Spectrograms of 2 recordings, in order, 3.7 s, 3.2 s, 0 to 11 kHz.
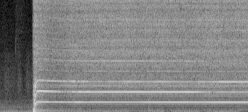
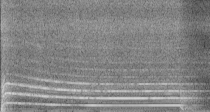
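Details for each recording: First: Harbor Freight Central Pneumatic 90° air drill, measured about one foot away: snaps to a steady high even whine, holds, shuts off cleanly; running normally, 88 dB versus about 80 dB normal conversation. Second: Central Pneumatic 90-degree air drill on a 30-gallon Husky compressor with the regulator at 105 psi: a bright whine starts strong, then sags in pitch and drops off. The tool is starved for air from the low supply.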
